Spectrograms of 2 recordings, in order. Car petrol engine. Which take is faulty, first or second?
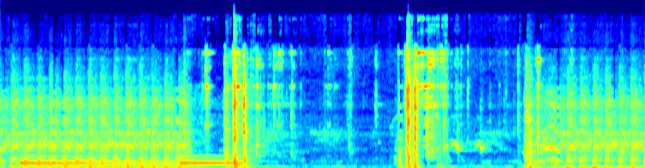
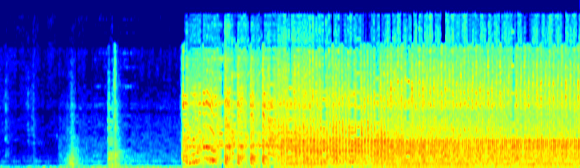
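first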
